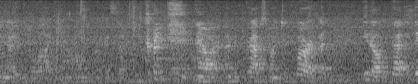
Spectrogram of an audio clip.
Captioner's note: laughs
